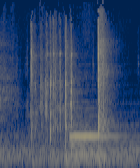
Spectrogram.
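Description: Typing on a laptop keyboard: a few quick, light key clicks, then a steady electronic beep that holds for under a second before a final sharper tap.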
